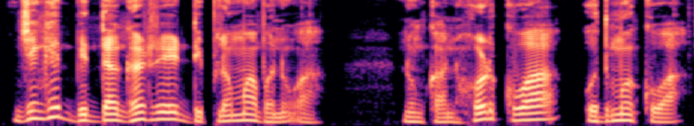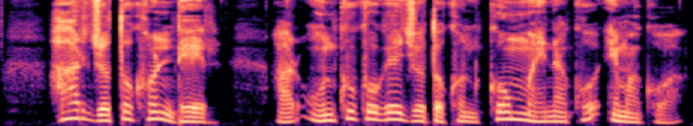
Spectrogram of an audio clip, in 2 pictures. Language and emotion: Santali, neutral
